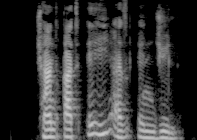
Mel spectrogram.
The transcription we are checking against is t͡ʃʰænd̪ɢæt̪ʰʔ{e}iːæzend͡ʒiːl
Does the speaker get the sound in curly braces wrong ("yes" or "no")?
no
